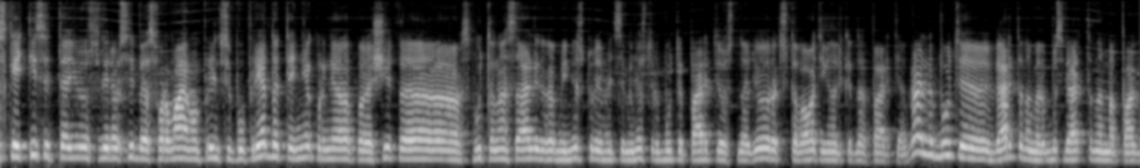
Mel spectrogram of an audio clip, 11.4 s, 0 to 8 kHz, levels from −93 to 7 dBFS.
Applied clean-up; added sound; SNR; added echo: neural mask model DeepFilterNet 3.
